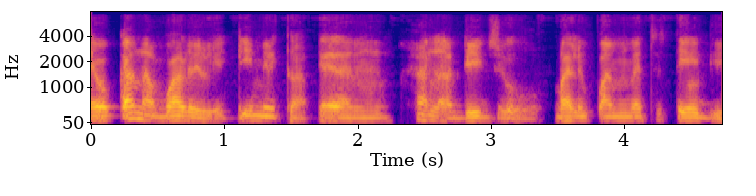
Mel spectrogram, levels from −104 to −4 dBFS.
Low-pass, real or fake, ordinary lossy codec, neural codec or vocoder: 7.2 kHz; fake; none; codec, 24 kHz, 1.5 kbps, HILCodec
